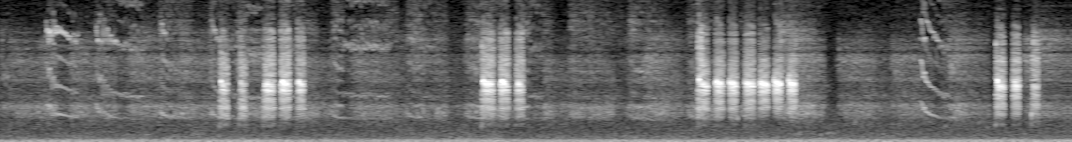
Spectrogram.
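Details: Baby birds on the nest calling while being fed by the parent: shrill, rasping chirp bursts in quick series, separated by a few seconds of quieter faint high notes over constant low hum.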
